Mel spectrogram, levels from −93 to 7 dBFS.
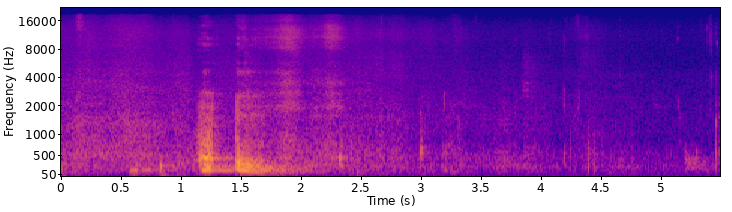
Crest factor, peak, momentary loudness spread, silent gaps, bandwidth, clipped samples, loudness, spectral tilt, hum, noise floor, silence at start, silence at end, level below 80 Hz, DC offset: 24 dB; -4 dBFS; 24 LU; none; 19.5 kHz; under 0.1%; -26 LUFS; -6.5 dB/octave; none; -57 dBFS; 0 s; 0.2 s; -58 dBFS; under 0.1%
